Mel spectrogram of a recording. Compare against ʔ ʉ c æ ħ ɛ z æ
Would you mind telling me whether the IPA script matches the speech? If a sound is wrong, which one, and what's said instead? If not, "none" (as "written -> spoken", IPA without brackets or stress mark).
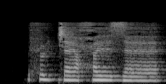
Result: ʔ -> ħ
